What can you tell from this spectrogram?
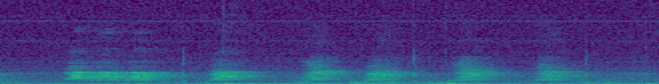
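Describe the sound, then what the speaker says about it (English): Several short, muffled yips and barks from young dogs in the background, coming in a loose rhythm with a steady low hum underneath. "those are my new puppies, you hear, if you can hear them in the background."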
